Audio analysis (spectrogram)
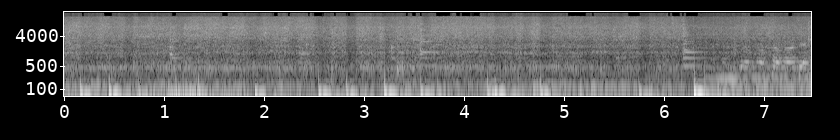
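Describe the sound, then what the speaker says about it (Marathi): Ginger-garlic paste hitting a hot tempering of fried onion for Malvani mutton, a loud steady sizzle with stirring scrapes and a sharp clack near the end, no talking. "आता आल्या लसणाची पेस्ट टाकणार"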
